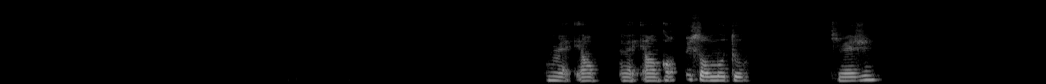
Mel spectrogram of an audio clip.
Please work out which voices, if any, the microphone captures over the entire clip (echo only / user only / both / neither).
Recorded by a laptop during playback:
user only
